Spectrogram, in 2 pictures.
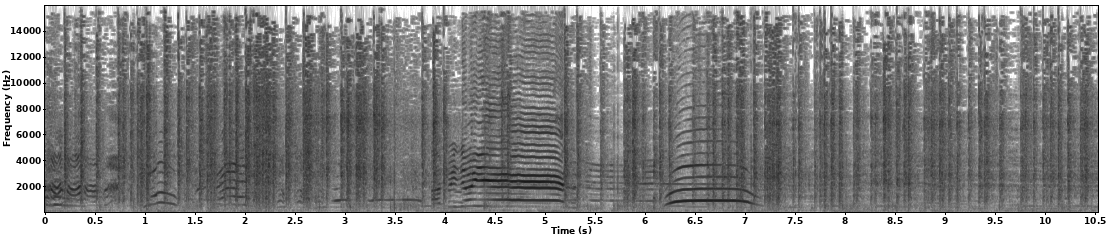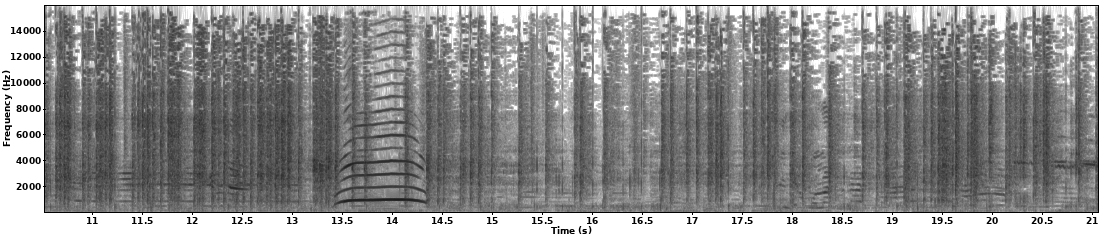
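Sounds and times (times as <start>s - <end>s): fireworks crackling: 0.0s - 21.0s.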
